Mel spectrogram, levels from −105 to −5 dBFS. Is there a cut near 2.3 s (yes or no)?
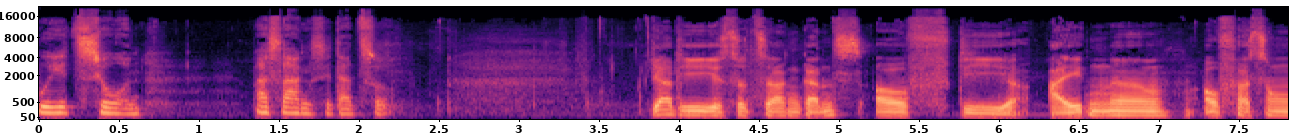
no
